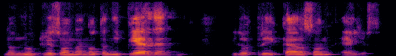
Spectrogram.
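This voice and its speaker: A man's voice: mid-range voice, normal speed, dark tone. A man teaching a grammar lesson, explaining patiently and often checking in with "¿verdad?". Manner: patient, explanatory, many "este" fillers and rhetorical "¿verdad?".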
